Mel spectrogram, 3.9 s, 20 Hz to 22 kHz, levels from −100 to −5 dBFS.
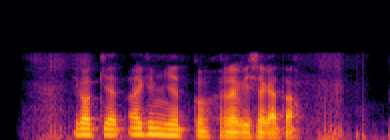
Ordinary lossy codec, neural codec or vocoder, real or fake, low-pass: none; none; real; 5.4 kHz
